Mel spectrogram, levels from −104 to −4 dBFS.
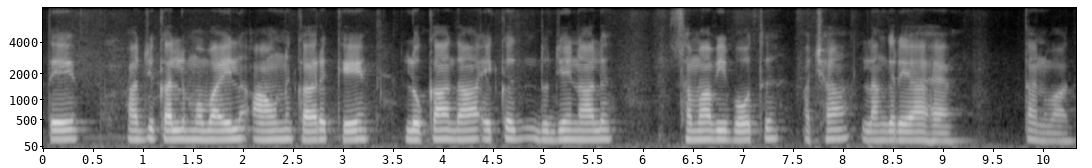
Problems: none marked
